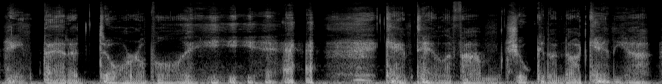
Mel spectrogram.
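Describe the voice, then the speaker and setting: A man playing a sinister, flirtatious businessman boss in an ASMR roleplay, speaking close to the mic in a gravelly, breathy near-whisper with a teasing, menacing purr. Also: extremely low pitch, huge pitch swings, extremely slow, a bit bright, heavily acted. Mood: teasing menace.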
